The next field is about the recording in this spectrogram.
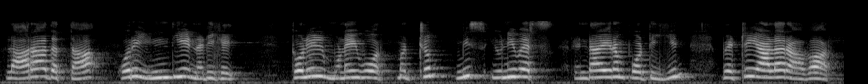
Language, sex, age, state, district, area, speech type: Tamil, female, 30-45, Tamil Nadu, Dharmapuri, rural, read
